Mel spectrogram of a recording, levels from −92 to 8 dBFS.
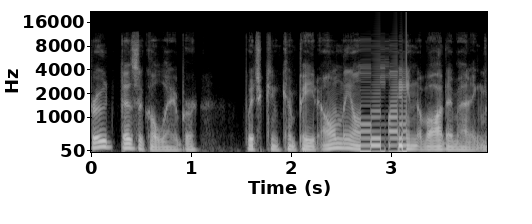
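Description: Between 2.70 and 3.15 s, late audio was likely replaced by a looping fragment of about 5 ms, causing robotic sound from repeated short buffers: a rigid, metallic 200 Hz buzz.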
